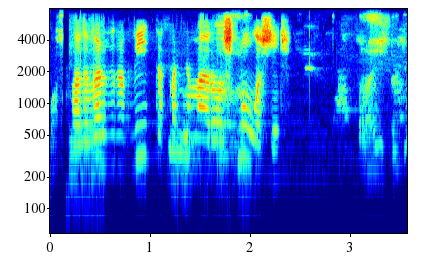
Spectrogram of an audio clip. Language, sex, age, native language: Icelandic, male, 18-19, Icelandic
